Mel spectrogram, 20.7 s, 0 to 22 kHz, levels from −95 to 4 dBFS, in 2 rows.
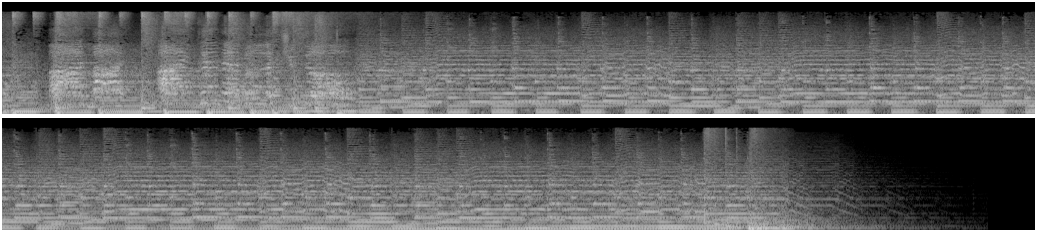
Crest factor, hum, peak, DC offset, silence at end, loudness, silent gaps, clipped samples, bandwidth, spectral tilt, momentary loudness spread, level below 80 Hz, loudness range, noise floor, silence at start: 22 dB; none; -2 dBFS; under 0.1%; 1.75 s; -23 LUFS; none; under 0.1%; 15.5 kHz; -4.5 dB/octave; 6 LU; -30 dBFS; 5 LU; -70 dBFS; 0 s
